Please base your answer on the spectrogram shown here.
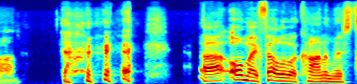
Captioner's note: laughs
